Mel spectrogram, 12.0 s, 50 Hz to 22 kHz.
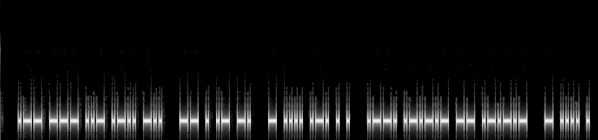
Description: Morse code, heard as a keyed tone, about 23 wpm, 600 Hz. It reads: WOULD MEAN THREE P.M. THE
